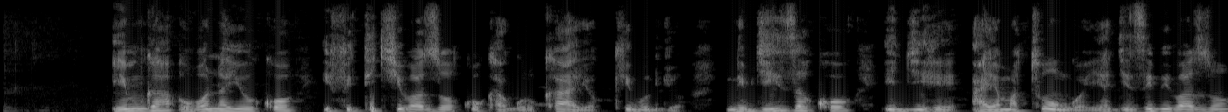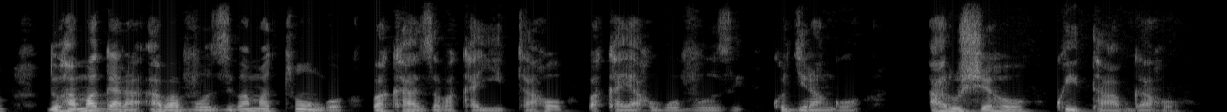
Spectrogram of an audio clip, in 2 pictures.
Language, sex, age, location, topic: Kinyarwanda, male, 18-24, Kigali, agriculture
